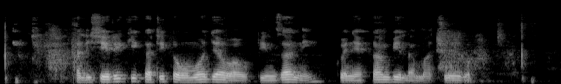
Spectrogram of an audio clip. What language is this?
Swahili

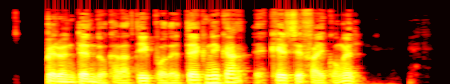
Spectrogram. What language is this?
Galician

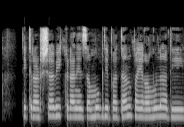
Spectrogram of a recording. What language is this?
Pashto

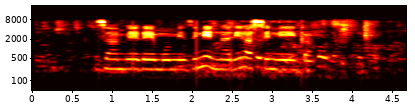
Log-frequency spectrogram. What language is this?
Kinyarwanda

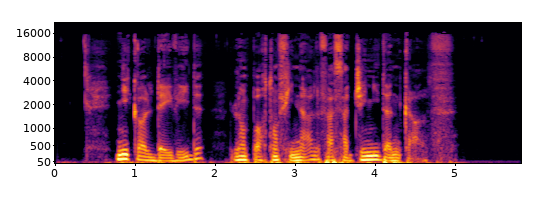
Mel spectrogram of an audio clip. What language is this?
French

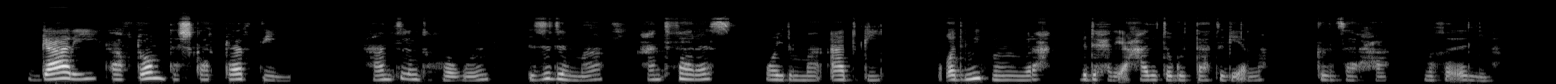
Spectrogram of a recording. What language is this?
Tigrinya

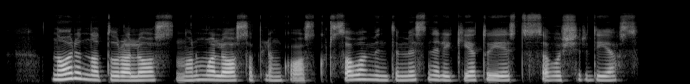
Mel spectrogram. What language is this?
Lithuanian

